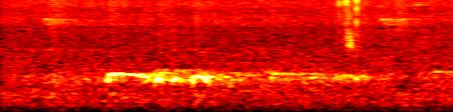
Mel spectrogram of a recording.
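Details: Monkey Moka, roughly held by another monkey named Sada in Kampong Cham Province, Cambodia, struggles and calls: one tonal, wavering cry near mid pitch lasting about half a second, with faint background hiss.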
